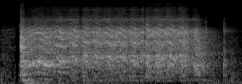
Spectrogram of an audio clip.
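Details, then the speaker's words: Pontiac Firebird with a new 408 Whipple-supercharged engine on a start attempt, using a sensor borrowed from another engine: a brief burst of cranking with no firing; crank no start, owner suspects the ECU is not seeing needed signals. "Yeah, it's not happy still. Oh, is it? Yeah, we're closer, but we're uh still a mile away here. Somehow I got to figure out it's not seeing stuff it needs to see."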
